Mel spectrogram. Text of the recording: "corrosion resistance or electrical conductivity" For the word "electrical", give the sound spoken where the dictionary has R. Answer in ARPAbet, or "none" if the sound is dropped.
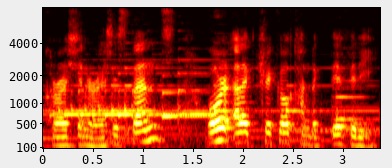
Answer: R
